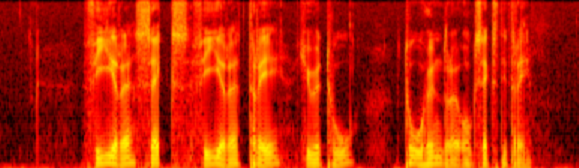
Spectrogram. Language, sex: Norwegian, male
